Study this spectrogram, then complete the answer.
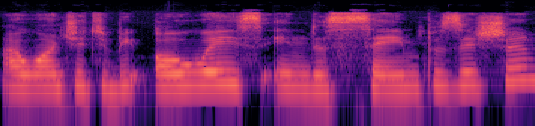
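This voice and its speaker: A woman with a non-native accent speaks in a high-pitched voice. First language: not English. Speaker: Pilates instructor. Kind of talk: guided workout instruction. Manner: encouraging, instructive.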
